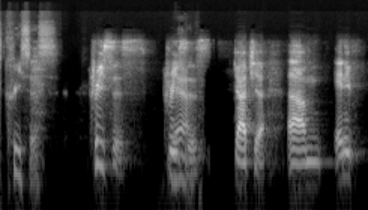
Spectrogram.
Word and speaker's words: Croesus: Yeah, I Okay, didn't know how to pronounce it when I picked that name, but yes, it's Croesus.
